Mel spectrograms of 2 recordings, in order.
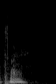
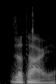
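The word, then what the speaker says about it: Za'atar: I believe it's pronounced Zatar. – Zatar, yeah.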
